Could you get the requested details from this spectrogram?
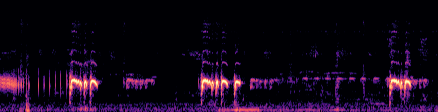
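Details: Zebra dove of local stock with a powerful voice, meant for luring doves: a soft rapid trill, then three loud stuttering coo phrases about three seconds apart, quieter rolling notes between them.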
